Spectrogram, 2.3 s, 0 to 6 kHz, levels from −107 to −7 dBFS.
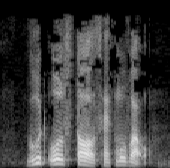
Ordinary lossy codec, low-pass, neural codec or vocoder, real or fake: MP3, 24 kbps; 5.4 kHz; none; real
